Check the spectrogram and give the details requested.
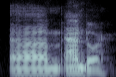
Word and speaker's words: Andor: So How do you pronounce it? Andor.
